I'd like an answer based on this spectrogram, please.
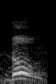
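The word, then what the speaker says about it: ដូង: Dong. Do. Dong, yeah.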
